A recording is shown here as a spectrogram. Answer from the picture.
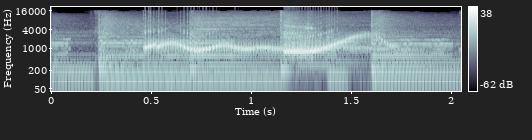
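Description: Background music with a steady beat. Over it a cartoon sound effect wobbles up and down in pitch, then swoops upward and stops.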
